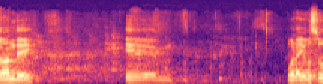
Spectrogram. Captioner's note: audience laughs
